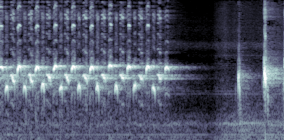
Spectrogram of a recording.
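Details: Yellow-vented bulbul in lively, noisy song that draws other bulbuls to answer: a fast, bubbly run of chattering notes lasting about two seconds, then a short silence and a few sharp clicking knocks.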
